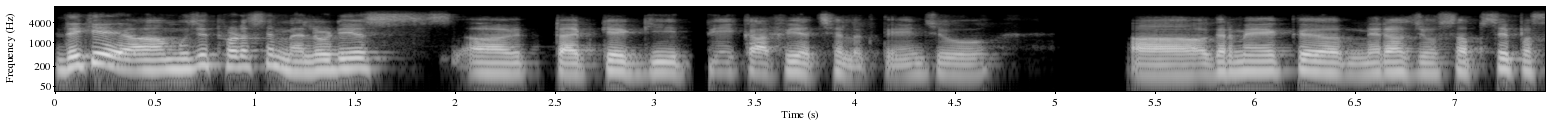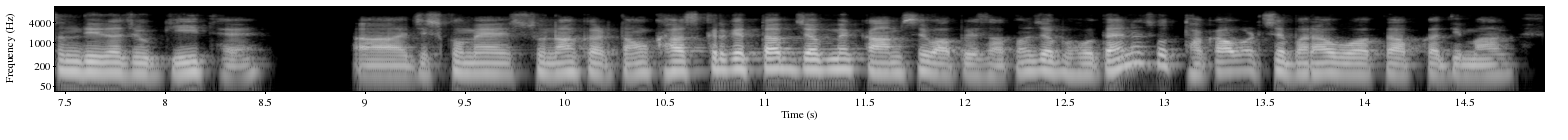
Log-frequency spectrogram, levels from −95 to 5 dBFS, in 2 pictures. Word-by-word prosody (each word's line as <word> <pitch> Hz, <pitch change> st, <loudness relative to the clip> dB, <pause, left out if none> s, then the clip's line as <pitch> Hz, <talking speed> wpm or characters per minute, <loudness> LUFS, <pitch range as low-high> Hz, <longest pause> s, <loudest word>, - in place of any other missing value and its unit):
देखिए 210 Hz, +6 st, +8 dB
अ, 155 Hz, -1 st, +6 dB
मुझे 165 Hz, +7 st, +2 dB
थोड़ा-सा 195 Hz, +2 st, +2 dB
मेलोडियस 165 Hz, +3 st, +3 dB, 0.4 s
अ, 125 Hz, -1 st, +3 dB, 0.2 s
टाइप 120 Hz, 0 st, +3 dB
के 145 Hz, -1 st, +5 dB
गीत 130 Hz, +1 st, -3 dB
भी 135 Hz, -1 st, -9 dB
काफ़ी 140 Hz, -, +1 dB
अच्छे 120 Hz, -, -3 dB
लगते 100 Hz, -1 st, -9 dB
हैं। 115 Hz, +2 st, -7 dB
जो 120 Hz, -2 st, -5 dB, 0.8 s
अ, -, -, +3 dB
अगर 115 Hz, +4 st, +3 dB
मैं 140 Hz, +1 st, +2 dB
एक 145 Hz, +1 st, -4 dB, 0.2 s
मेरा 130 Hz, +3 st, +1 dB
जो 125 Hz, -, -3 dB
सबसे 165 Hz, +5 st, 0 dB
पसंदीदा 135 Hz, -2 st, 0 dB
जो 125 Hz, 0 st, -4 dB
गीत 135 Hz, +2 st, -4 dB
है, 105 Hz, 0 st, -8 dB, 0.5 s
अ, 105 Hz, 0 st, -1 dB
जिसको 135 Hz, -, -7 dB
मैं 125 Hz, -1 st, -2 dB
सुना 130 Hz, +1 st, -2 dB
करता 115 Hz, -1 st, -4 dB
हूँ, 130 Hz, -, -3 dB
ख़ास 145 Hz, +1 st, +1 dB
करके 165 Hz, 0 st, +2 dB
तब 170 Hz, 0 st, +5 dB
जब 160 Hz, 0 st, +4 dB
मैं 165 Hz, -1 st, 0 dB
काम 130 Hz, -3 st, +1 dB
से -, -, -1 dB
वापस 115 Hz, -2 st, -3 dB
आता 105 Hz, +6 st, -7 dB
हूँ। 140 Hz, -, -5 dB
जब 140 Hz, -4 st, -1 dB
होता 145 Hz, +4 st, +1 dB
है 170 Hz, -, +1 dB
ना 255 Hz, -, -4 dB
तो 215 Hz, -1 st, -5 dB
थकावट 140 Hz, +2 st, -1 dB
से -, -, +1 dB
भरा 125 Hz, 0 st, -1 dB
हुआ 120 Hz, -2 st, +1 dB
होता 120 Hz, -, -5 dB
है 115 Hz, -, 0 dB
आपका 115 Hz, +1 st, -6 dB
दिमाग 110 Hz, +1 st, -6 dB
130 Hz, 220 wpm, -21 LUFS, 120-150 Hz, 0.8 s, देखिए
